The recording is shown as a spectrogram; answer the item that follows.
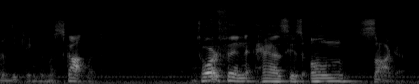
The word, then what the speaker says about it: Thorfinn: At this time, Thorfinn the Mighty. They don't pronounce the H.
